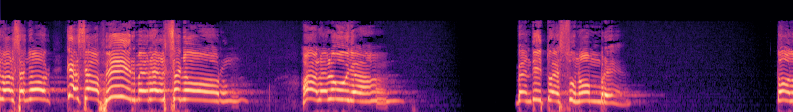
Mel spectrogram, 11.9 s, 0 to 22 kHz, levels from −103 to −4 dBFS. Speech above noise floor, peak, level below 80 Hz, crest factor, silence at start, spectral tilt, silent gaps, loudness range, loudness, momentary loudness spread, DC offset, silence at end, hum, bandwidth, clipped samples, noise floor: over 74 dB; -4 dBFS; -44 dBFS; 14 dB; 0 s; -3 dB/octave; none; 8 LU; -16 LUFS; 12 LU; under 0.1%; 0 s; none; 11.5 kHz; under 0.1%; under -90 dBFS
